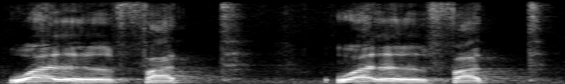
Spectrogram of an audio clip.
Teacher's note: Tahan fat ketika dia ee sukun lalu alirkan hamsnya, alirkan suaranya ee nafasnya. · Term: sifat syiddah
